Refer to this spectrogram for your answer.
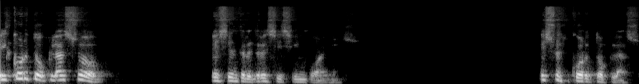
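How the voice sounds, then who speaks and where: A man speaks very slowly, with long, frequent pauses. His loudness swings widely. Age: 50s. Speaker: financial advisor. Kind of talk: online workshop talk.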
